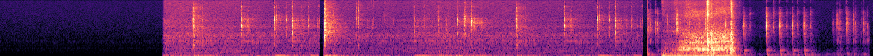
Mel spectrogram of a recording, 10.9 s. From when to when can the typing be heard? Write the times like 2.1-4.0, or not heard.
2.0-10.8.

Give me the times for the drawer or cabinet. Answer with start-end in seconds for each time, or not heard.
8.2-9.3.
